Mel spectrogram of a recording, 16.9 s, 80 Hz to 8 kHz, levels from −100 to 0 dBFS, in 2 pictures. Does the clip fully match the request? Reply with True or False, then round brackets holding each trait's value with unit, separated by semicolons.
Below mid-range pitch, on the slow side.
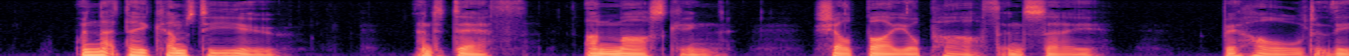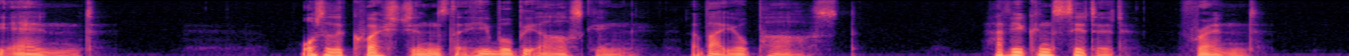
True (80 Hz; 120 wpm)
